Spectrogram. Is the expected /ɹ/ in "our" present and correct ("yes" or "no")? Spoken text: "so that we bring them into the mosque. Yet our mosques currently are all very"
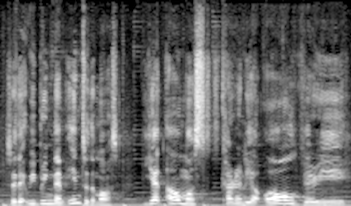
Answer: no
